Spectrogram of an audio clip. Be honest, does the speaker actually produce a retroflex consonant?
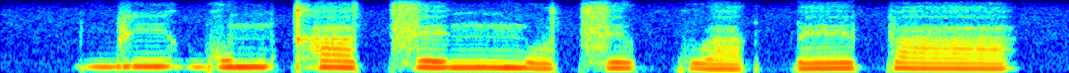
no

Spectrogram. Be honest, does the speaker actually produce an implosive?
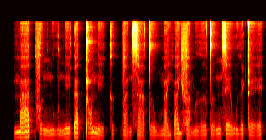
yes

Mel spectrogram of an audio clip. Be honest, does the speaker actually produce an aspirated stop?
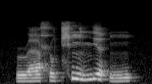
yes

